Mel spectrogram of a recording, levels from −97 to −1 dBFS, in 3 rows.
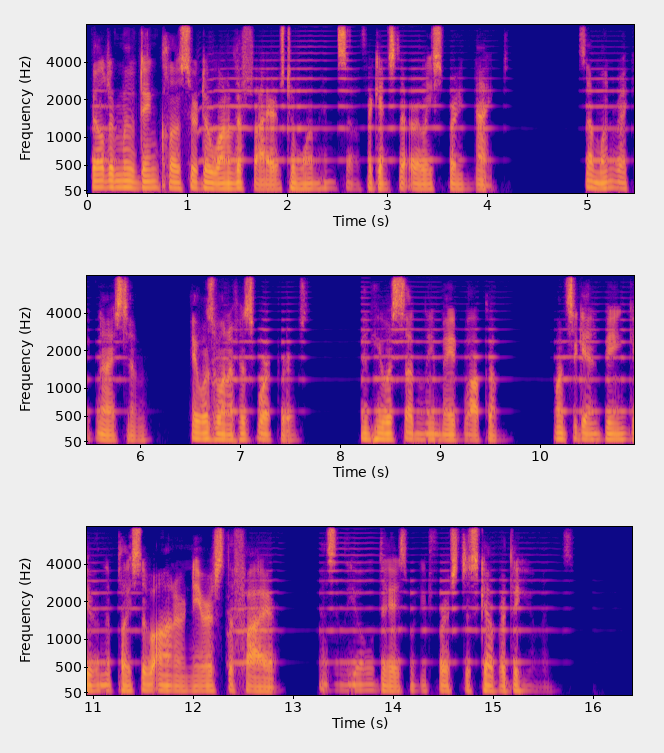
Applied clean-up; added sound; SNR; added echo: neural mask model RNNoise.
